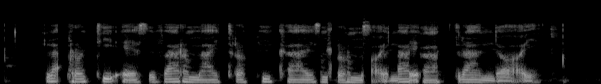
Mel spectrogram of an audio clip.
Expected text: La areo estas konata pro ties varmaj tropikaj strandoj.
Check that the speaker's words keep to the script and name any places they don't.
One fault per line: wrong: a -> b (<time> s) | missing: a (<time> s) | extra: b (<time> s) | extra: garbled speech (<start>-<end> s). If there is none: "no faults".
missing: areo estas konata (0.6 s)
extra: garbled speech (3.2-4.5 s)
